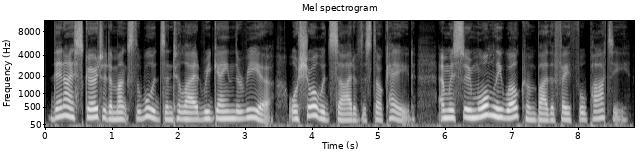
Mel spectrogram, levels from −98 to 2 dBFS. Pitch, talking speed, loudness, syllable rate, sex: 185 Hz, 185 wpm, -18 LUFS, 5.1 syllables/s, female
